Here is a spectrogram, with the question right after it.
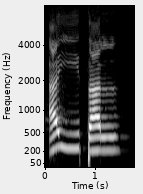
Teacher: Ya Sukun sebelumnya fathah ingat ya larinya ke i bukan ke e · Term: layin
